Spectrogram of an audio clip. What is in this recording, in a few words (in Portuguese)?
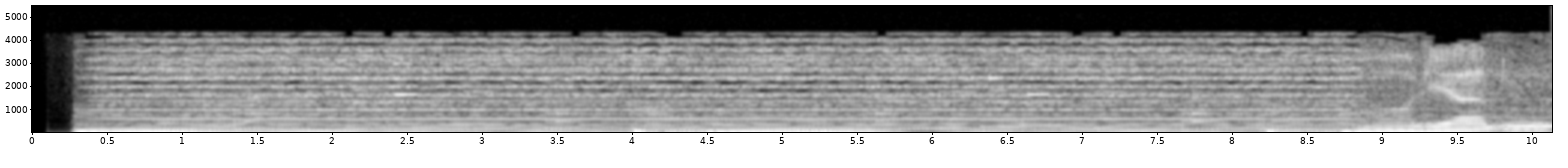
CASADOS, masc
